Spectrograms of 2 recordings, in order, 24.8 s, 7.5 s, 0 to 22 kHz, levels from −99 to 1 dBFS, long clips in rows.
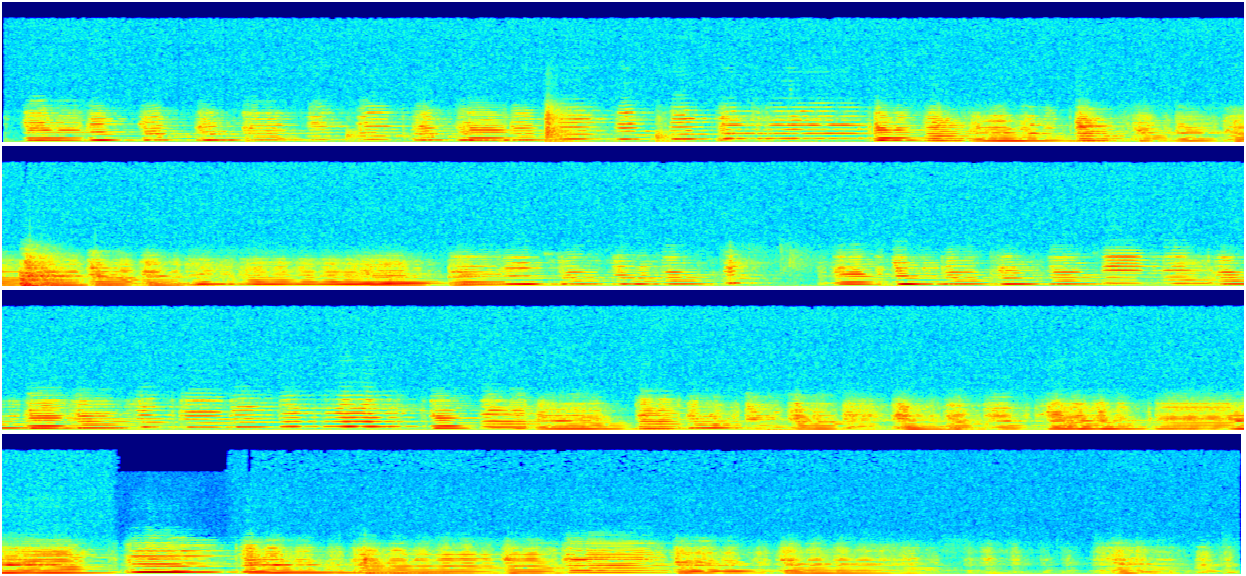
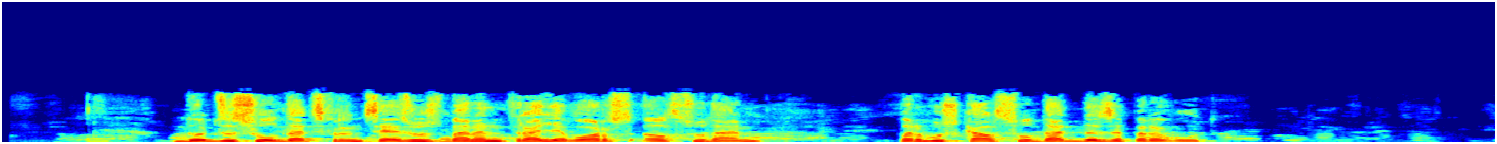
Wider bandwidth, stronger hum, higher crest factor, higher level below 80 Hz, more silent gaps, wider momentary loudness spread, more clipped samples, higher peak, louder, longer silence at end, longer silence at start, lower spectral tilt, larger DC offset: first, 19.5 kHz vs 8.2 kHz; neither; about the same, 18 dB vs 14 dB; first, -44 dBFS vs -54 dBFS; neither; first, 10 LU vs 6 LU; neither; about the same, 0 dBFS vs 0 dBFS; about the same, -16 LUFS vs -14 LUFS; second, 0 s vs 1.5 s; second, 0 s vs 0.4 s; about the same, -4.5 dB/octave vs -5 dB/octave; neither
